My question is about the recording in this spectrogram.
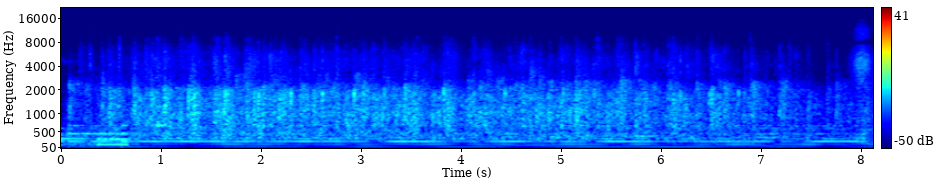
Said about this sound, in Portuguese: Aplauda Jesus, queridos.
